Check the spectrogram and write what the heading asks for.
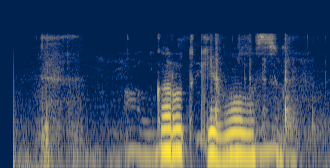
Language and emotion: Russian, neutral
